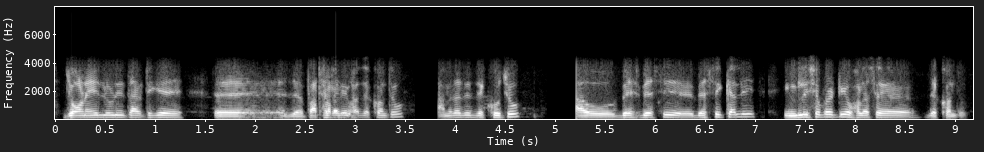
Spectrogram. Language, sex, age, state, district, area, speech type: Odia, male, 45-60, Odisha, Kendrapara, urban, conversation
